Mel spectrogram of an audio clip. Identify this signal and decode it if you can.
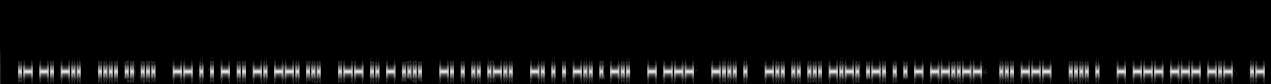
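Morse code, heard as a keyed tone, about 44 wpm, 600 Hz. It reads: AND HIS MEETINGS WITH NEIL NEEDED TO BE DISCREET, SO HE TOOK A
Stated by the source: Morse practice at 45 wpm, the novel Never by Ken Follett in English, from CW med Gnister.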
